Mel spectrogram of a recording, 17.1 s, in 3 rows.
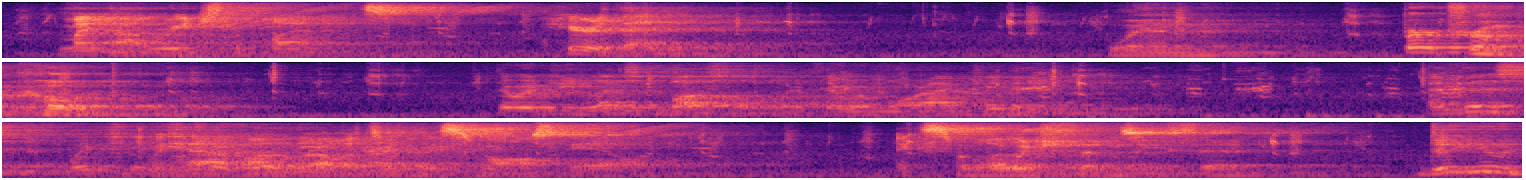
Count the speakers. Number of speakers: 3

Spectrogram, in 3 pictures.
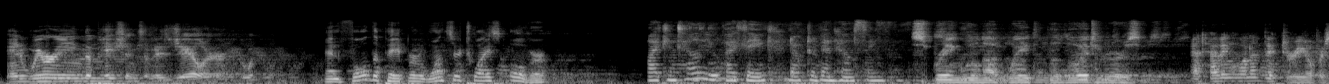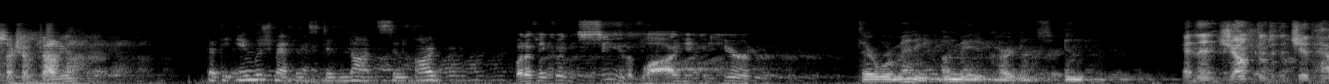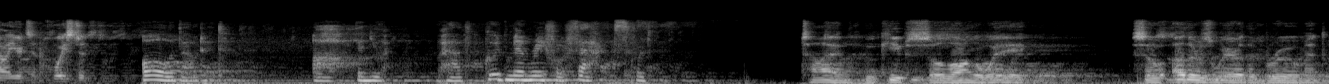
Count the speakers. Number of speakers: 9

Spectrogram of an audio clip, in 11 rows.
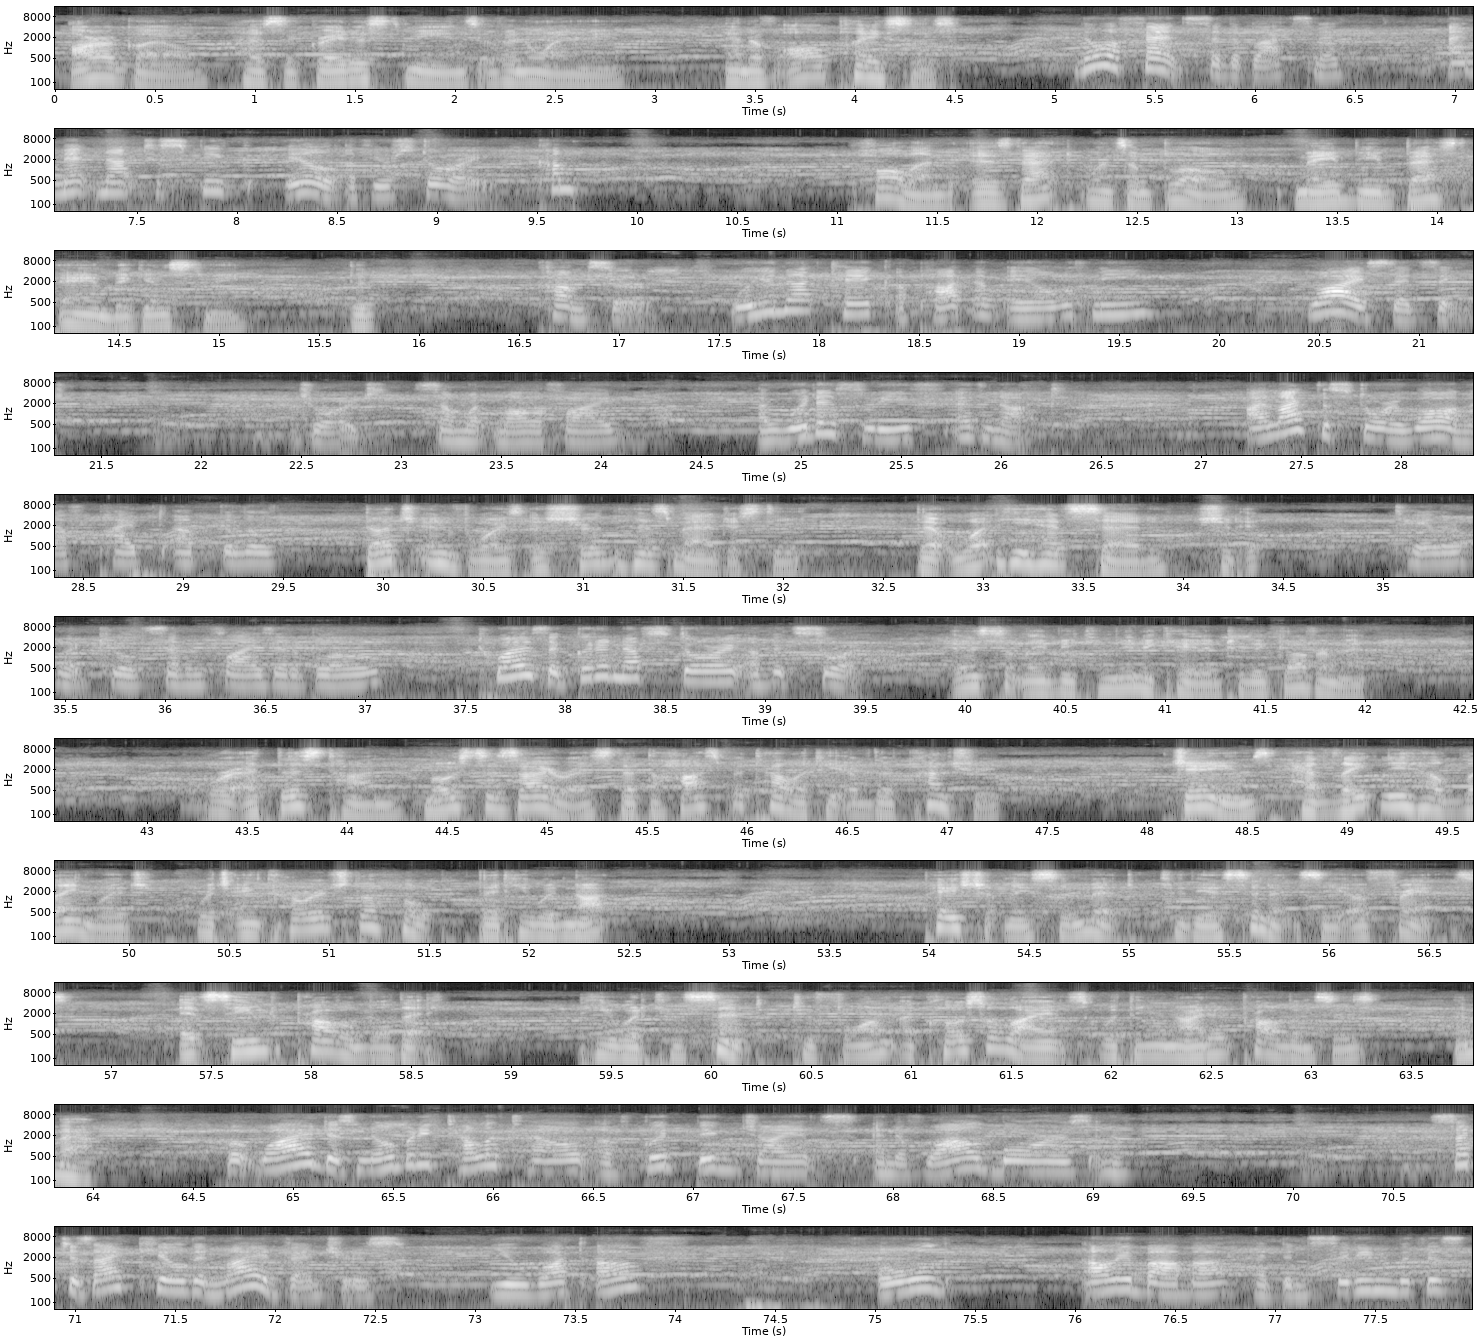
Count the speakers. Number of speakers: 2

